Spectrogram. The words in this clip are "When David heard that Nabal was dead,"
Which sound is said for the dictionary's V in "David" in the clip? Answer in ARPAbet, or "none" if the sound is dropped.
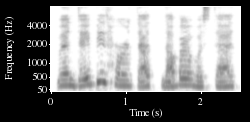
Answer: B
